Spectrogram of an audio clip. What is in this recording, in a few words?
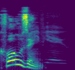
"closing", US male; lynne publishing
